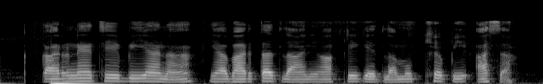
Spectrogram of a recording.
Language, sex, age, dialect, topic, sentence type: Marathi, male, 18-24, Southern Konkan, agriculture, statement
